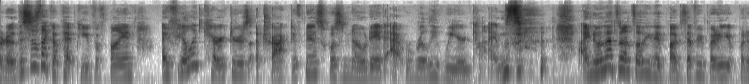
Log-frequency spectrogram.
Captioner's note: laughs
